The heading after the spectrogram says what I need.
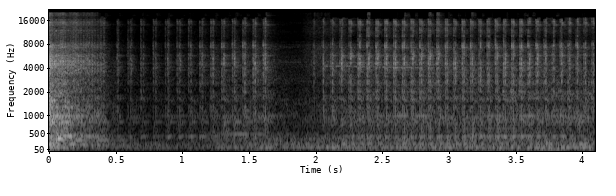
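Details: Gelopar freezer: fast, even rattling tick, about ten hits a second, as the loose condenser micro fan, with a broken base, strikes the condenser; fixed by replacing the micro fan and cleaning the condenser.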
